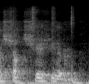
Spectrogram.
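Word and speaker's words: Başakşehir: Istanbul basak sehir jadi Bacanya adalah basak sehir ini ini adalah plastiknya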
